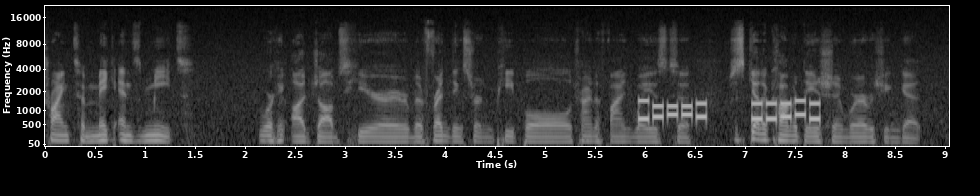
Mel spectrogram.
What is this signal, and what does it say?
DTMF, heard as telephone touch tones, dialled by machine, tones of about 100 ms, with speech in English. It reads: 34775 22592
